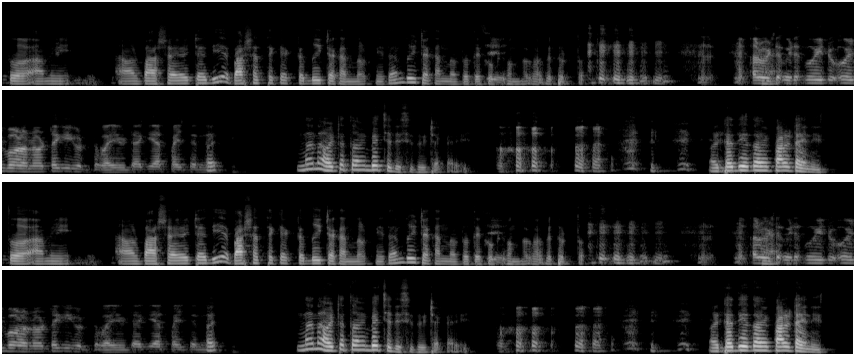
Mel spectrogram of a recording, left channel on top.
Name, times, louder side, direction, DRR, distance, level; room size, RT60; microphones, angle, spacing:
voice 1, 0.0-0.7 1.1-5.6 7.6-7.7 10.6-10.7 11.5-13.2 15.6-16.7, right 2 dB, 20° right, 0.3 m, -27 dB
voice 2, 4.7-5.1 5.9-10.7 13.5-15.4 15.7-15.8, left 2 dB, 35° left, 0.8 m, -36 dB
8.0 x 2.8 x 5.4 m
head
